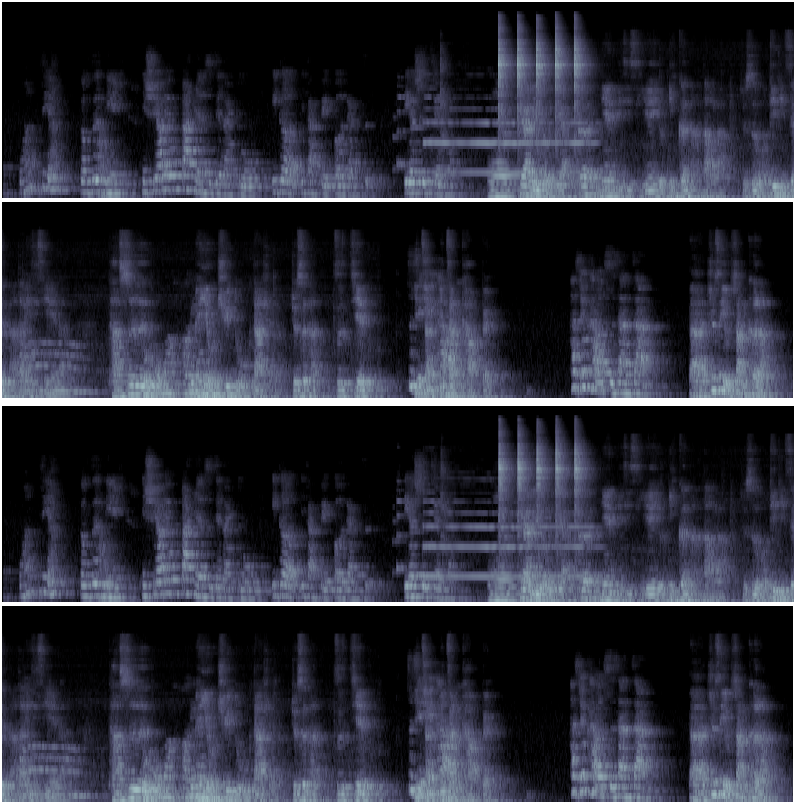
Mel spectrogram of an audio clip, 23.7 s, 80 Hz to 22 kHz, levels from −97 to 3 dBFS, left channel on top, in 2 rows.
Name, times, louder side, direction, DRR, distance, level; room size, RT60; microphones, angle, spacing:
voice 1, 0.2-0.8 1.2-1.8 2.1-5.3 6.0-6.8 8.1-8.2 12.1-13.2 14.0-14.9 18.0-18.7 20.4-21.6, right 1 dB, 30° right, -7 dB, 1.1 m, -42 dB
Wind instrument woodwind instrument, 5.8-8.9, equal, 75° right, 0.6 m, -49 dB
sound 1, 6.4-17.5, left 2 dB, 85° left, 1.3 m, -45 dB
voice 2, 7.3-12.9 13.5-14.1 14.6-17.4 18.1-19.2 22.2-23.4, equal, 20° left, -6 dB, 0.8 m, -38 dB
4.3 x 2.3 x 2.4 m, 0.80 s
head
